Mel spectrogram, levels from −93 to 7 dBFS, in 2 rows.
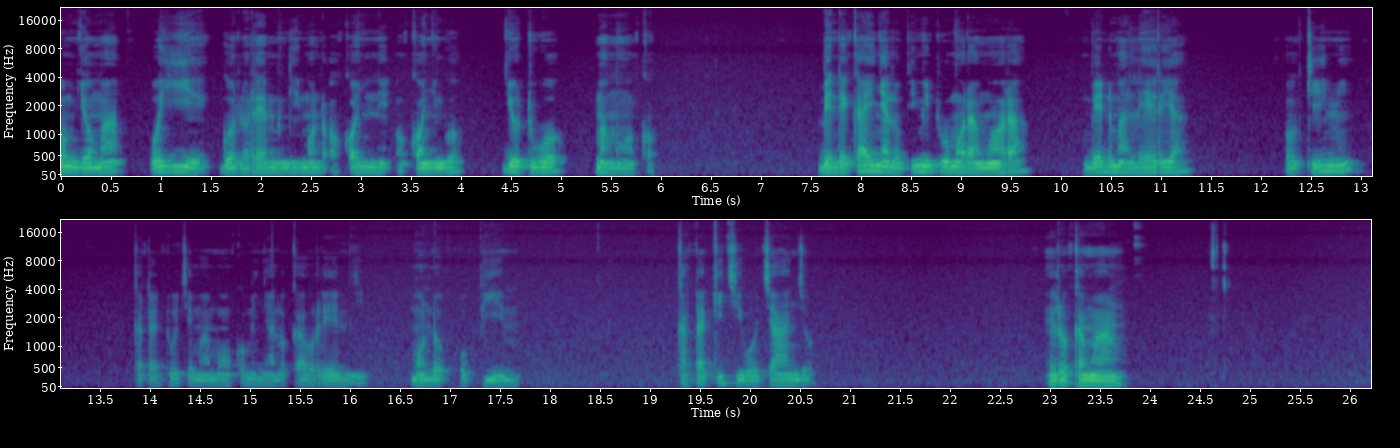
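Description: Speech recorded in a room with audible background noise, with one fault: automatic gain rising from 13.96 to 17.79 s. Shortly after the talker moves away from the microphone around 12.5 s, the input falls by about 13 dB. The gain control then lifts its gain by about 5 dB over nearly four seconds, so voice and room noise swell together. On a waveform, the envelope grows steadily across that span. On a spectrogram, the noise floor between words brightens along with the speech.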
